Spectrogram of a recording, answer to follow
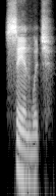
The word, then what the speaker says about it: sandwich: Silent D, handkerchief, handsome, Wednesday, sandwich.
